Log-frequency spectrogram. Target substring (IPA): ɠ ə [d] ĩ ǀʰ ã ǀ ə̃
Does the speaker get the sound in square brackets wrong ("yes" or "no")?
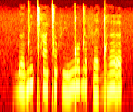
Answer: no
